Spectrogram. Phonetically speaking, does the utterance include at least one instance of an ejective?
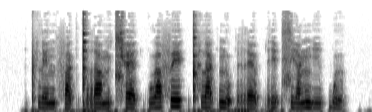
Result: no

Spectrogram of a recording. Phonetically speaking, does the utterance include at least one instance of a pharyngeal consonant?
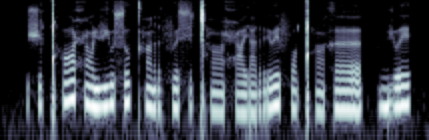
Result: yes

